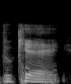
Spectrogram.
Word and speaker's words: Bucket: It's pronounced bouquet, Bucla. but it's spelled bucket.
